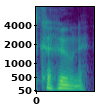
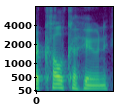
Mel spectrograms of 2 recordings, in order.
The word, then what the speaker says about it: Colquhoun: And I did get back from Neil King that it's always Cahoon, even if it's spelt Colquhoun, which in the United States we do have that pronunciation. It's never Culcahoon.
